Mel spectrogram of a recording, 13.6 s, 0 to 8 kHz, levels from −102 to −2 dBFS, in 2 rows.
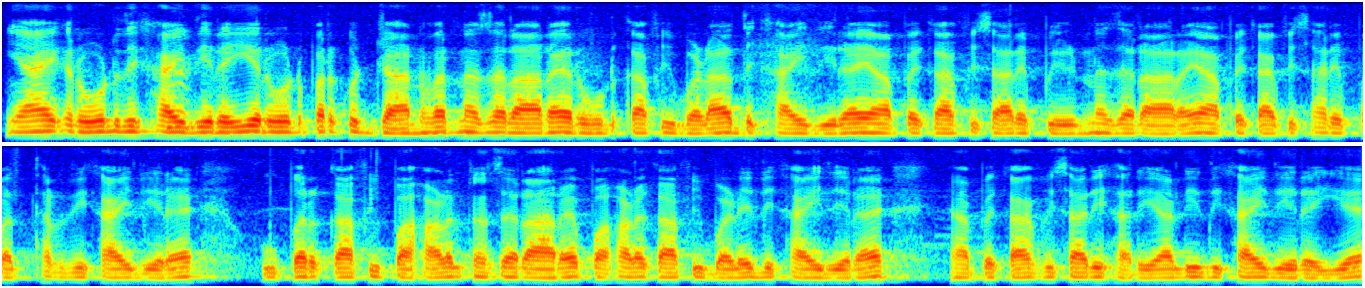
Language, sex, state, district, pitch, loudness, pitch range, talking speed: Hindi, male, Bihar, Lakhisarai, 100 Hz, -22 LUFS, 95-105 Hz, 265 wpm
